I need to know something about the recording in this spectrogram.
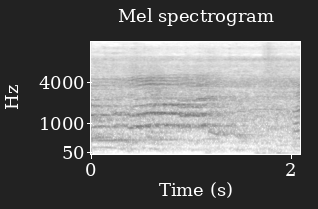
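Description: Excited high-pitched voices cheering in long held whoops, fading toward the end.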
